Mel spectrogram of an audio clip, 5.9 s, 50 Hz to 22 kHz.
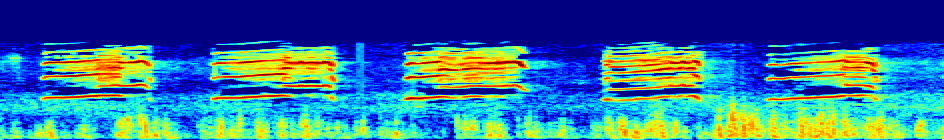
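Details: Eagle filmed by a Southwest Florida eagle cam at a pond, 23 February 2020: five longer, rich, ringing calls, each about half a second, repeated roughly once a second over steady low rumble.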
